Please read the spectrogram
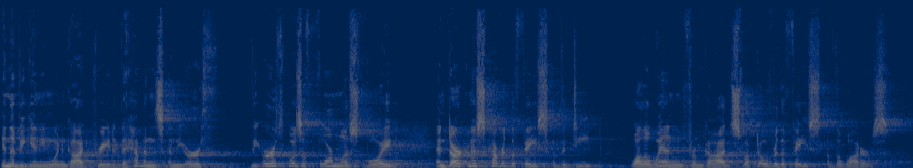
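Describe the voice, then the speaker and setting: A woman, a pastor, reading scripture from a church lectern in a solemn, measured way. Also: medium pitch, expressive, fairly bright tone. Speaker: Lutheran pastor. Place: large church interior, at the lectern. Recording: echoey church with long reverb.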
